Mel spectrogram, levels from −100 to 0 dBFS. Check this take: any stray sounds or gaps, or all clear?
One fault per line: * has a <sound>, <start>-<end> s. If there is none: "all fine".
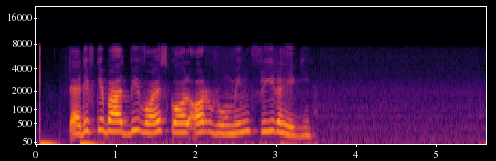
all fine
